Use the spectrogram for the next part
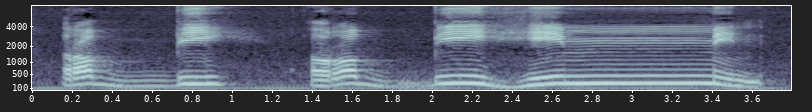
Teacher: അവിടെ റ ഹെവിയാന്ന് ബ ഡബിൾ ആക്കി പറയാ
